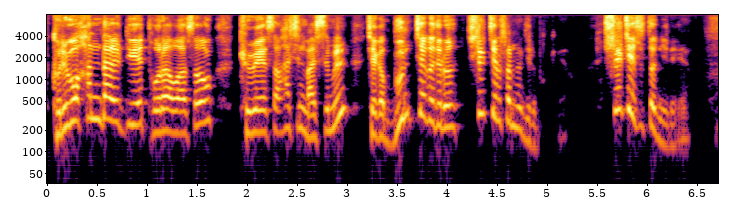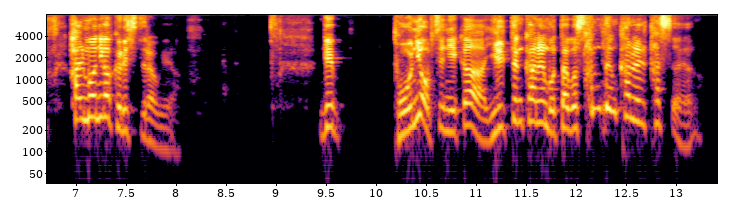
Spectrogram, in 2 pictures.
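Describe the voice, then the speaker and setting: A male pastor preaches at a revival, telling stories with animated energy. His voice is very high and swings widely, and it sounds close and dry. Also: a little fast, no room sound. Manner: animated storytelling, acts out voices. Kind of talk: revival sermon.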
